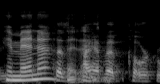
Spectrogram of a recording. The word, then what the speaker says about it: Jimena: Jimena.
